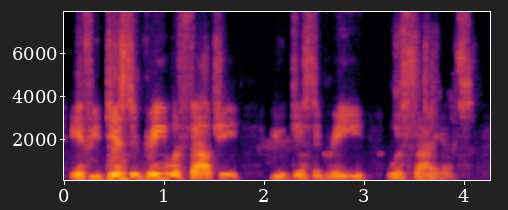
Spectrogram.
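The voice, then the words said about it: Imitates another person's voice. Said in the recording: “let me do my impersonation ... that's kind of what he sounds like whenever he's talking to Rand Paul”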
